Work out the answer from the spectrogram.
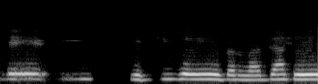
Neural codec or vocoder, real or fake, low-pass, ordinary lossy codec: codec, 16 kHz, 0.5 kbps, FunCodec, trained on Chinese and English, 25 frames a second; fake; 5.4 kHz; Opus, 16 kbps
